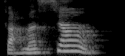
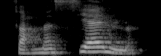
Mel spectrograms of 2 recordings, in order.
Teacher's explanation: Deixei a boca aberta, saiu o som no masculino. Não vou falar o N. É só um som anasalado.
